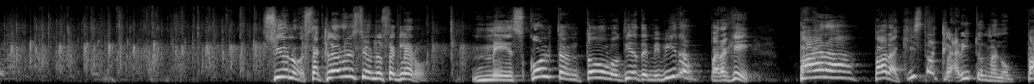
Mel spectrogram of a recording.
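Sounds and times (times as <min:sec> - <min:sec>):
audience applauding: 0:00.0 - 0:04.8
speech: 0:02.7 - 0:10.3.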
